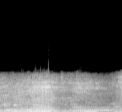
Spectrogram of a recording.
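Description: A motorcycle engine revving, rising to its loudest about a second in and then easing off.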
